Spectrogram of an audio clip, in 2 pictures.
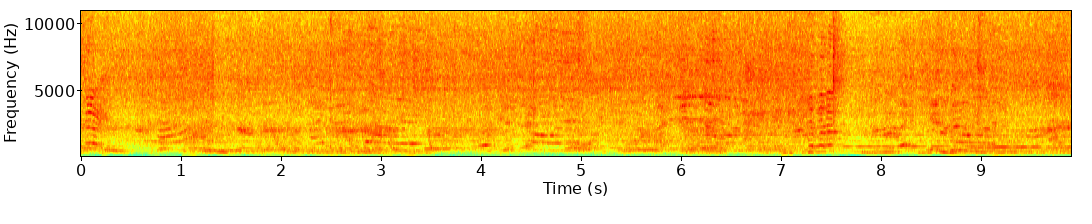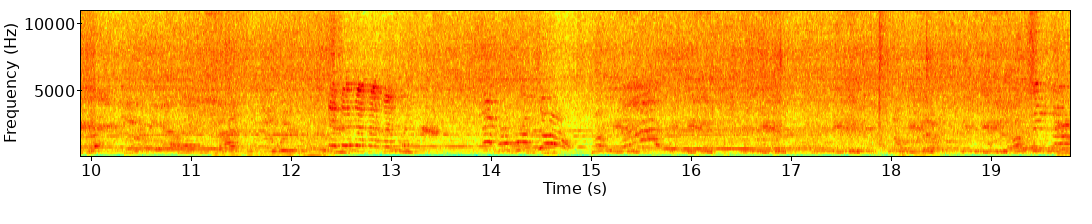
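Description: Many toy robots beep, chirp and babble with electronic voices.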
